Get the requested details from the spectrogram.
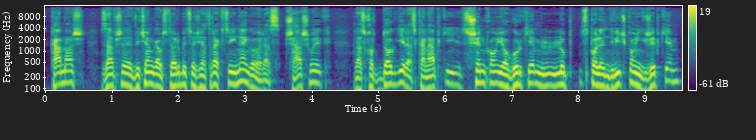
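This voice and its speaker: Mężczyzna grający zalęknionego, głodnego chłopca. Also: male voice, medium pitch, unhurried, darkish tone, natural voice. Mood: confessing. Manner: stammering, pleading. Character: nervous hungry schoolboy.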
